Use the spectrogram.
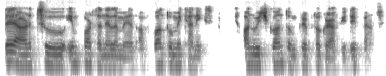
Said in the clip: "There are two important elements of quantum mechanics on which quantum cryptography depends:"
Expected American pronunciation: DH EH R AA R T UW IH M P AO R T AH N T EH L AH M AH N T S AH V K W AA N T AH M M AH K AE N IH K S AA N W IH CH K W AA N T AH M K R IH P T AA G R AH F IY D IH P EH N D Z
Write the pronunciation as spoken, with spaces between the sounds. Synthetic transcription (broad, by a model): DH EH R AA R T UW IH M P AO R T AH N T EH L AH M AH N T AH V K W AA N T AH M M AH K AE N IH K S AA N W IH CH K W AA N T AH M K R IH P T AA G R AH F IY D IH P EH N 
